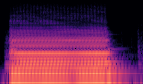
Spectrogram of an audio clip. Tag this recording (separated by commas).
Musical instrument, Music, Bowed string instrument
